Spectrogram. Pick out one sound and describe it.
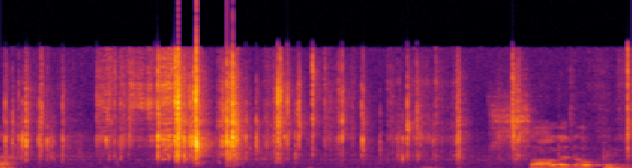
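A foil card pack crinkles as it is handled.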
